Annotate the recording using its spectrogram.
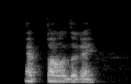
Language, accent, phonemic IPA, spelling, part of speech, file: French, Canada, /a.pɑ̃.dʁɛ/, appendrait, verb, LL-Q150 (fra)-appendrait.wav
- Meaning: third-person singular conditional of appendre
